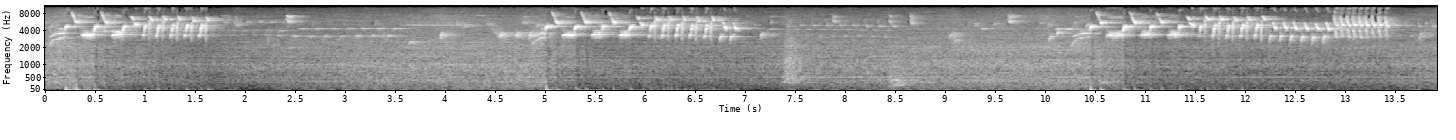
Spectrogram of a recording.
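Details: Caged European goldfinches, calm and breeding in a 1.20 m cage, deliver three bursts of fast tinkling, buzzy twittering song. Each burst lasts about two seconds and is separated by quieter pauses with soft notes.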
